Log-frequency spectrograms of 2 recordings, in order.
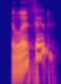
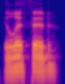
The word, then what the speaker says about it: illithid: all know illithid right illithid illithid illithid illithide illithid illithid i think i think you stress the second everyone loves illithid okay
